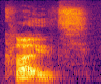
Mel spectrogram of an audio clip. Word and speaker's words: clothes: list is the word clothes with a th this gets pronounced many times without the th in fact clothes but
